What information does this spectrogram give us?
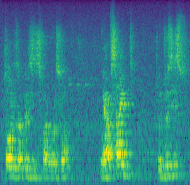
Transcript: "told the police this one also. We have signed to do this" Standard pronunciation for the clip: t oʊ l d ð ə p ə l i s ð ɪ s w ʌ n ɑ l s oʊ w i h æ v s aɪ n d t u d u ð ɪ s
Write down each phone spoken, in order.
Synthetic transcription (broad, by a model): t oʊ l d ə p ə l i s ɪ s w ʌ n ɑ l s oʊ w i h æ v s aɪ d t u d u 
